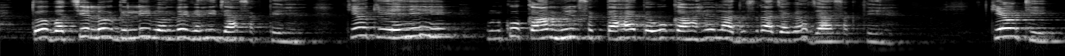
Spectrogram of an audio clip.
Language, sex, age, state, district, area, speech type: Hindi, female, 60+, Bihar, Samastipur, urban, spontaneous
